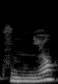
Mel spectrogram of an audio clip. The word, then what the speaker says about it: 국력: 미니용 으로 바뀌는 현상 그래서 최종 발음은 뭐가 되냐면 군요 이렇게 발음이 되는 거죠 그쵸 국력 이렇게 발음이 되는 겁니다 자 협력도 한번 가볼까요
